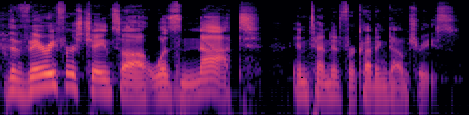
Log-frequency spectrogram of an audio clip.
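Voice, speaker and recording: A man's voice: mid-range voice, sing-song, slow pace, no room sound, clean studio sound. A young man co-hosting a casual podcast, joking crudely and laughing as he tells stories and facts. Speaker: podcast co-host. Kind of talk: casual chat.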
